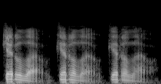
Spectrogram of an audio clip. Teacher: The T on get becomes a D in American English.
